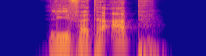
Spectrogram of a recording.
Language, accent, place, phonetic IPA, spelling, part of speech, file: German, Germany, Berlin, [ˌliːfɐtə ˈap], lieferte ab, verb, De-lieferte ab.ogg
- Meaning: inflection of abliefern: 1. first/third-person singular preterite 2. first/third-person singular subjunctive II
